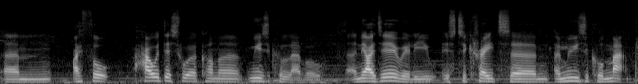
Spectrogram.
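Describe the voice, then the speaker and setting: A man from West Wales, a folk musician, speaking in a measured, thoughtful way with hesitant pauses. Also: medium pitch. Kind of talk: reflective spoken appeal for a project. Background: plucked guitar music.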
